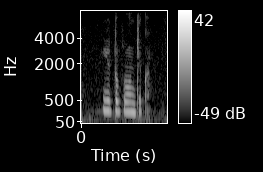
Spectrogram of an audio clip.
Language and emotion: Russian, neutral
